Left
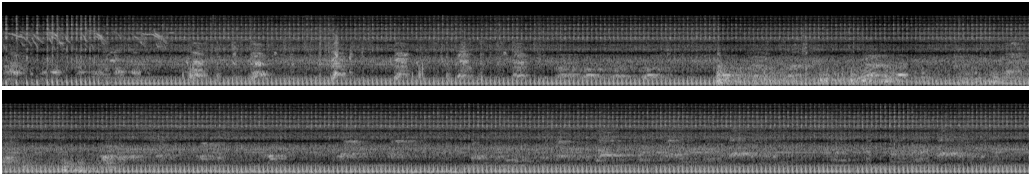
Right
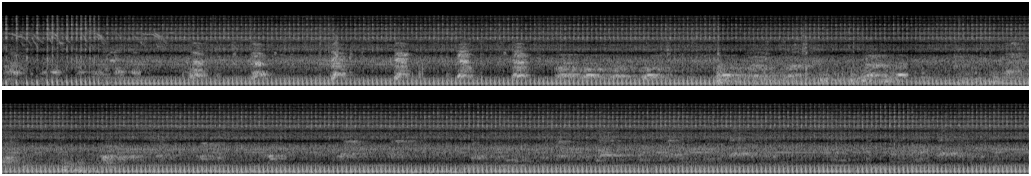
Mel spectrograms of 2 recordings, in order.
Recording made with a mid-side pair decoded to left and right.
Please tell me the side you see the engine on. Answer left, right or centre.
centre.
